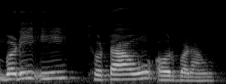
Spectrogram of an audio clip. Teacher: फिर देखा कि समवृंत स्वर, जिनके उच्चारण में मुंह लगभग बंद रहता है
